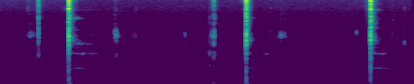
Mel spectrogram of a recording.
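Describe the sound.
Crisp clicks of a metal stylus punching braille dots into a slate while writing letters, with three loud, sharp snaps spaced apart and fainter taps and scrapes between them.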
